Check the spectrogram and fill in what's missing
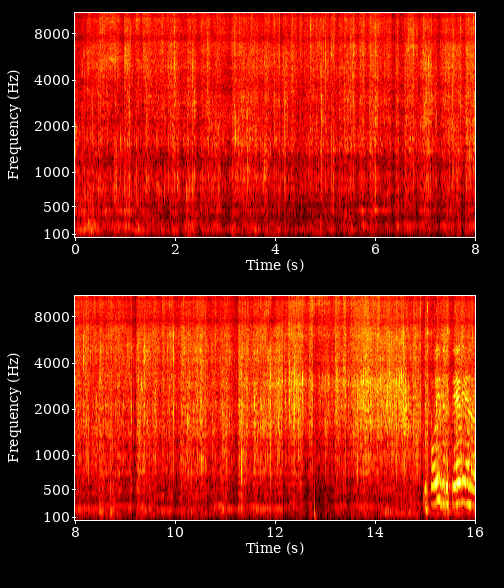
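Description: Ivy gourd (kovakkai) hits hot oil already crackling with mustard seeds and curry leaves, raising a steady, close sizzle that grows louder and fuller toward the end, with light stirring clinks and no talking.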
